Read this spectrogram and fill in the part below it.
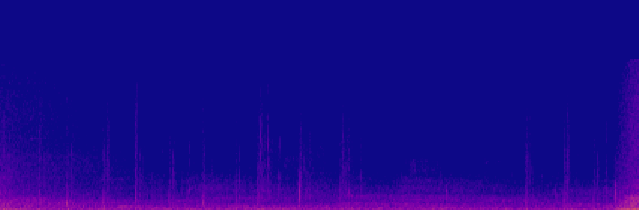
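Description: Footsteps tap on a stone floor in a large echoing hall.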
